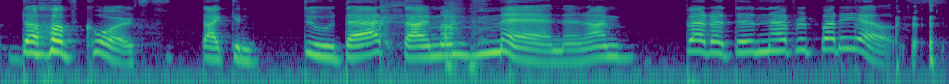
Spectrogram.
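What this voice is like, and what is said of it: Impression of Mr. Grayson. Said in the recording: “we get a Rex doing a Mr. Grayson impression”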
